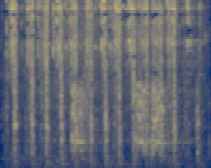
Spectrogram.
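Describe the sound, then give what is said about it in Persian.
A dangerous dog at a house barks in several loud bursts, mixed with sharp percussive thumps of someone knocking on the house's door, with no talking. “اوه چی یک سگ خطرناکی داره ای.”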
